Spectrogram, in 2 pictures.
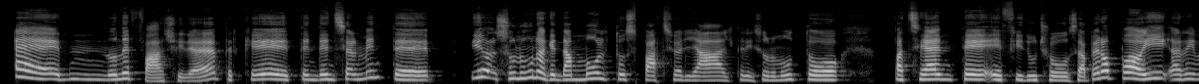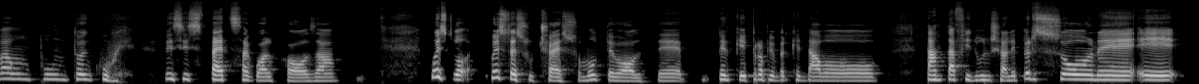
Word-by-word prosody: Ehm, 245 -7 +3
non 225 +4 0
è 270 - +3
facile 160 - -1
eh, 265 - -6
perché 225 0 +1
tendenzialmente, 225 -2 -1 0.2
io 320 -1 0
sono 275 +3 -2
una 310 -3 +3
che 230 -2 +1
dà 215 0 +3
molto 245 +2 -2
spazio 215 -2 -3
agli 195 -1 -6
altri, 190 0 -1
sono 195 -1 -6
molto 210 -1 +1 0.5
paziente 230 0 +3
e 220 -2 +2
fiduciosa 200 -4 -3
però 315 +9 +3
poi, 280 -1 +4
arriva 245 +3 -1
un 245 -2 -6
punto 235 -1 -4
in 230 -1 -1
cui 220 -1 -4 0.4
mi 255 0 -2
si 240 +1 -2
spezza 215 -2 +2
qualcosa. 170 -2 -2 0.9
Questo 330 -6 +1
questo 310 -7 +3
è - - +8
successo 180 -5 -2
molte 215 0 -3
volte, 160 0 -3 0.2
perché 215 -3 0
proprio 220 -1 -3
perché 200 0 -8
davo 175 -1 -2 0.4
tanta 220 0 +3
fiducia 205 -2 -3
alle 190 +1 -2
persone 225 -4 +3
e 205 - +2
220 Hz, 120 wpm, -23 LUFS, 195-240 Hz, 0.9 s, è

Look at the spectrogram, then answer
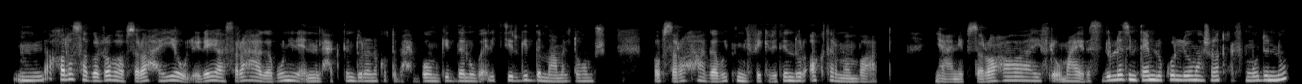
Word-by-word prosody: امم، 185 -3 0
لأ - - -3
خلاص 230 0 +3
هاجرَّبها 190 0 +3
بصراحة، 155 +2 +2
هي 190 +2 +1
والقراية، 175 0 +2
بصراحة 165 +3 -2
عجبوني 165 +4 0
لأن 150 -2 -1
الحاجتين 175 +4 -3
دول 165 0 -1
أنا 160 0 -2
كنت - - -12
باحبهم 160 -1 -2
جدًا، 160 +1 -1
وبقى 155 - -2
لي 185 - -6
كتير 190 0 -2
جدًا 180 0 -1
ما 155 -2 -2
عملتهُمش، 155 +2 -5 0.5
فبصراحة 180 - -1
عجبتني 160 +3 0
الفكرتين 145 +3 -2
دول 175 0 0
أكتر 190 - -1
من 140 -2 -2
بعض، 140 - -4 0.6
يعني 120 0 -3
بصراحة 180 +8 +1
هيفرِقوا 170 -1 -2
معايا، 150 -1 0
بس - - -9
دول 190 +3 +3
لازم 225 0 +5
يتعملوا 205 0 +5
كل 210 0 +2
يوم 205 0 +5
عشان 195 -1 -1
أدخل 200 - -6
في 180 - -6
Mood 190 +2 0
النوم؟ 205 +7 +5
175 Hz, 205 wpm, -25 LUFS, 155-195 Hz, 0.6 s, لازم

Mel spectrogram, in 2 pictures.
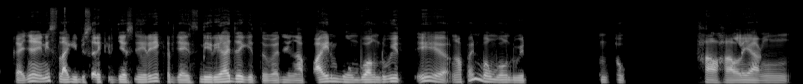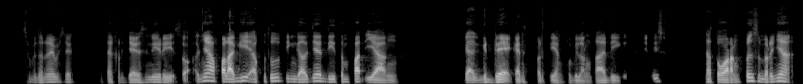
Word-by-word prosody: "Kayaknya 150 +1 +4
ini 145 - +2
selagi 110 -1 +3
bisa 110 - 0
dikerjain 110 0 +2
sendiri, 120 +7 +3
kerjain 110 -6 -1
sendiri 115 +3 +3
aja," 130 0 +5
gitu 110 -6 0
kan, 95 - 0
ya. 100 -2 -6
"Ngapain 130 +9 +3
buang-buang 110 -2 +1
duit" 140 +4 0
iya, 150 -7 +1
ngapain 225 - -2
buang-buang 105 - 0
duit, 100 - -2 0.7
untuk - - -11 0.7
hal-hal 100 -1 +2
yang 100 -2 +1 0.6
sebenernya 110 +2 -6
bisa 110 0 -10
kita - - -13
kerjain 105 +1 -4
sendiri. 115 -1 -2
Soalnya 170 -1 0
apalagi 165 +3 +4
aku - - -3
tuh 155 +1 -2
tinggalnya 130 +3 0
di 125 -2 -3
tempat 130 +2 0
yang 95 -4 +1 0.7
nggak - - 0
gede 115 +2 +3
kan 100 - -2
seperti - - -12
yang 85 - -15
aku - - -15
bilang 90 -2 -5
tadi 95 0 -3
gitu. - - -23
Jadi, - - -11
s - - -28 0.4
satu 110 - -1
orang 110 0 +3
tuh 160 - +1
sebenernya, 140 +3 +2
115 Hz, 185 wpm, -23 LUFS, 105-130 Hz, 0.7 s, aja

